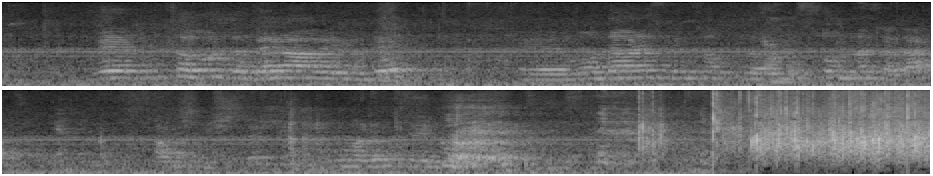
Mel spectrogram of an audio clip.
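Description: A man speaks through a microphone with animation in a large hall.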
